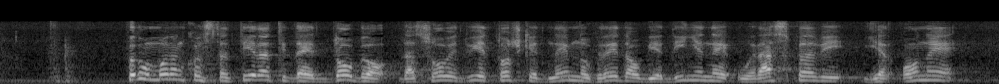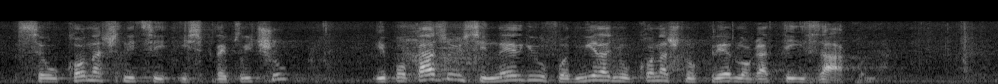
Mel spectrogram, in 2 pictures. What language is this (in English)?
Croatian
